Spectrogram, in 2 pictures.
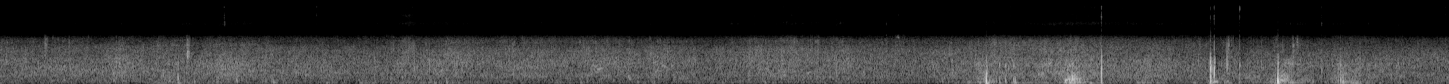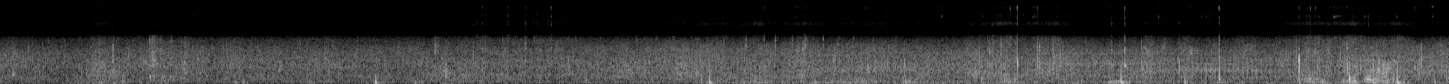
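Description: Waves lap against rocks below.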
